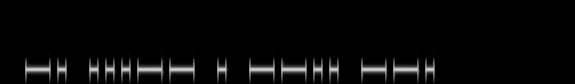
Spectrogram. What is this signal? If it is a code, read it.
Morse code, heard as a keyed tone, about 16 wpm, 700 Hz. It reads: N3EZG
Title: USA Call Signs - 5 Characters - Repeated 3x - 15wpm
